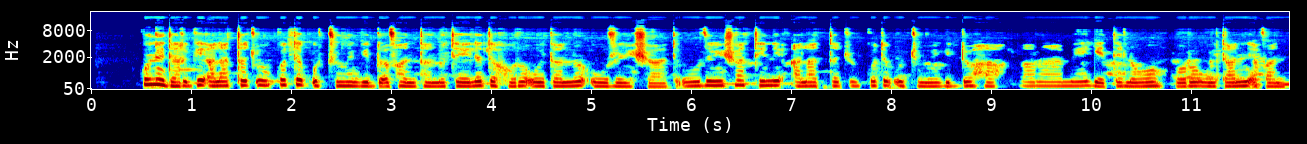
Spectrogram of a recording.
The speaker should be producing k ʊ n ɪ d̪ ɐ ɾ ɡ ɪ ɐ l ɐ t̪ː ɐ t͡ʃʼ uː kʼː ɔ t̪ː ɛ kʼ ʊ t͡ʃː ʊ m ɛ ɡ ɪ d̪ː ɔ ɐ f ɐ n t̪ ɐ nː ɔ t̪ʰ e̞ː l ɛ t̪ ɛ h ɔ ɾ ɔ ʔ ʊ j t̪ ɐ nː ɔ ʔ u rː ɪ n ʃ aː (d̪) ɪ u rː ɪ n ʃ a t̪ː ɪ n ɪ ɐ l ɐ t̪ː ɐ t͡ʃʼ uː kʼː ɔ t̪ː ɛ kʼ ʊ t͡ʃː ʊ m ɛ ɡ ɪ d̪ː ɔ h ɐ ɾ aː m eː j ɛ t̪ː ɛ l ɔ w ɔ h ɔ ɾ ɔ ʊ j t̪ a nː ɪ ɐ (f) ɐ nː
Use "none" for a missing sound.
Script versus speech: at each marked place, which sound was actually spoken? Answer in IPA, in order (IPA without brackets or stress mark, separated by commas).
t̪, f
